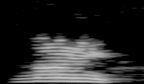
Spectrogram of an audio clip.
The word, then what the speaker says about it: knife: नाइफ नाइफ की spelling है के एन आई एफ ई बट जब नाइफ हम बोलते हैं तो एन आई एफ ई नाइफ कहते हैं। नाइफ नहीं कहते तो यहां के साइलेंट है।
